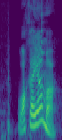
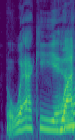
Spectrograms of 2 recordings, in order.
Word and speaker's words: Wakayama: Wakayama. How do you know that's how it's said? Okay, fine. Wakayama. Wacky yama?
